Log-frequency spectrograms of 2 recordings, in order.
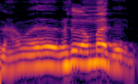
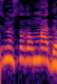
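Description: First: Halting, slurred dad voice; befuddled father. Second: Said in the usual way. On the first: Acted. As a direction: fumble it like a not-quite-there dad. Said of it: "Ο πατέρας λίγο, ξέρεις". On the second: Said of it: "λέει ο πατέρας".

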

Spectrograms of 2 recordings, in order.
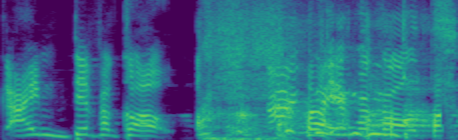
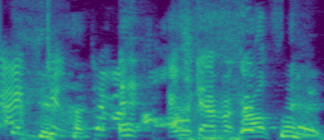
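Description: First: Lightly voiced tearful Sally; a hint of crying Sally, slowed and drawn out; mimicking a weepy movie heroine; Sally Albright impression. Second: Light mock-tearful line reading; a touch of Sally's tearful whine; Sally Albright impression. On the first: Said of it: "she's crying and she's like". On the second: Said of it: "such a good line delivery".

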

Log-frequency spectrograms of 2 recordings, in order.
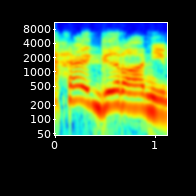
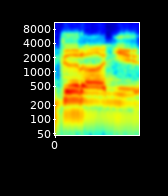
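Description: First: Laughing. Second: Said in the usual way. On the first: Real, not acted.

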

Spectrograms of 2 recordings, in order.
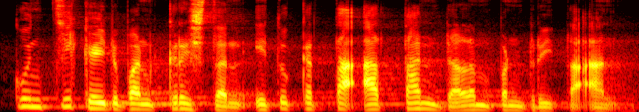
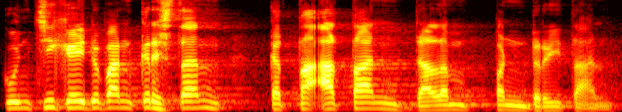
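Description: First: Said in the usual way. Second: "kehidupan" and "ketaatan" pressed harder; the key line driven home; repeated with emphasis. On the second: Shown as a demonstration. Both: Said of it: "Saya ulangi".

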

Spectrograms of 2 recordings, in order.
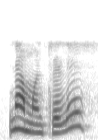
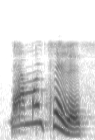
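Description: First: Asks "Ne-am înțeles?" with a rising question tune; checking the deal, voice going up at the end. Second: Says "Ne-am înțeles." higher, with a firm falling tune; affirming. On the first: Priest asks to seal the deal. (întrebare cu ton urcător: „Ne-am înțeles?”) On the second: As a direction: seals the deal with a confident drop. Lad answers to seal the deal. (afirmație hotărâtă, cu ton coborâtor: „Ne-am înțeles.”) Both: Acted.

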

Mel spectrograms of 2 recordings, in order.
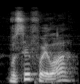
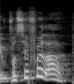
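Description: First: "Você foi lá?" asked as a question, tune rising at the end; question intonation. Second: "Você foi lá" stated, pitched high then falling at the end; firm falling tune on "Você foi lá"; statement intonation. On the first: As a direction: lift the pitch on "lá" to ask. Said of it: "quando a gente faz uma pergunta". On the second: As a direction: peak on "foi", drop on "lá". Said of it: "É diferente de". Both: Shown as a demonstration.

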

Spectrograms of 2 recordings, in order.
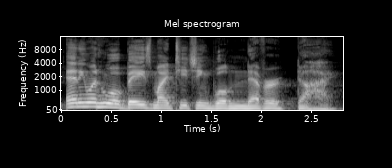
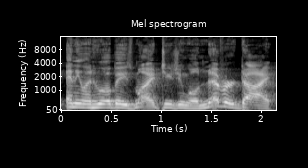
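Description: First: Measured, weighty declaration; calm, authoritative scripture reading; solemn promise. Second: Higher-pitched, challenging quote; mildly mocking echo of a claim; incredulous quoting. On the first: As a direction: state it as a sure promise. Jesus solemnly promises the crowd. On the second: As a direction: throw the claim back in disbelief. Crowd throws his words back. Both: A narrator's reading.

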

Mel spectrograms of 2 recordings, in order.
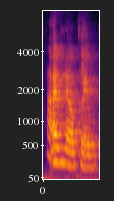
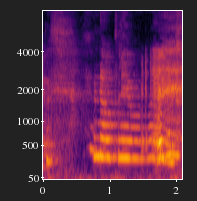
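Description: First: Said in the usual way. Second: Very slow, higher, softer; a drawn, dreamy echo of the line; slow drawn-out repeat. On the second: Real, not acted. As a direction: stretch every word out.

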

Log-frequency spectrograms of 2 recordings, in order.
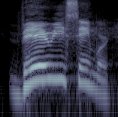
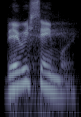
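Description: First: Very hit a little higher and louder; stress on Very. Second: Said in the usual way. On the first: Shown as a demonstration. Preacher repeats his point, pressing on Very. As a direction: lean on the word Very.

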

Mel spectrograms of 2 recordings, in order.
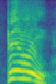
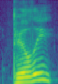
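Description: First: High, loud shout of a name; excited cry. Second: Higher, questioning call; tentative question. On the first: Tony recognising the real Billy, crying out high and loud. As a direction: call out to your long-lost friend. Hero recognises his friend. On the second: Tony facing a cat that may be his friend, questioning. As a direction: ask the name as if unsure. Hero unsure cat is Billy. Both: Retold or imitated.

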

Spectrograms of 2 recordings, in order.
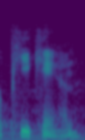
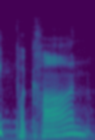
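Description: First: Pecan said "PEE-can", stress on the first syllable. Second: Pecan said "puh-KAHN", stress on the second syllable. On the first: Preacher polling the congregation on pecan, said PEE-can. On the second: Preacher polling the congregation on pecan, said puh-KAHN. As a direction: say pecan with an open "kahn" ending. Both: Shown as a demonstration. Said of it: "do you say pecan or pecan".

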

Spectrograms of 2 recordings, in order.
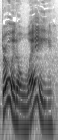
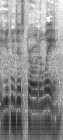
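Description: First: Disbelieving, with pitch leaping up and down; incredulous echo. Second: Casual dismissal. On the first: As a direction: repeat it back in shocked disbelief. Shocked echo of friend's words. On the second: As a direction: toss it out casually, like it is nothing. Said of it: "She's like". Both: Retold or imitated.

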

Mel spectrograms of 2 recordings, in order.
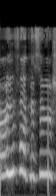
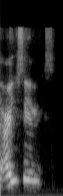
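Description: First: Very high and louder "Are you fucking serious?"; shrieking at poison control in stunned relief; outraged disbelief. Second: High, startled "Are you serious?"; high-pitched stunned question to the poison control lady; shocked disbelief. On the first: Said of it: "I was like". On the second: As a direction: ask it in sudden shocked surprise. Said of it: "I said". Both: Retold or imitated.

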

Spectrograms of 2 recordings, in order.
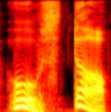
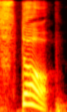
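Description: First: Drawn-out, softened mock objection; changed-mind protest. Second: Retold shout. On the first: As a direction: imitate her suddenly not minding at all. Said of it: "puts her glasses on". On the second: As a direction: imitate a woman shouting in alarm. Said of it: "she shouts".

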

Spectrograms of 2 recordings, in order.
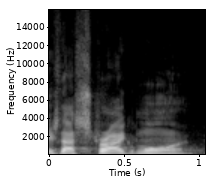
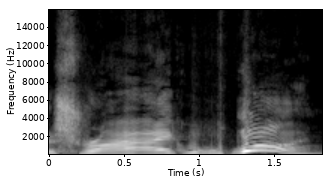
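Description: First: Said in the usual way. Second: Drawn-out umpire call. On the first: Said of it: "they wouldn't just say". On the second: Shown as a demonstration. The pastor mimicking a crazy umpire: drawn-out strike call. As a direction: stretch it out like a showy umpire. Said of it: "they'd wait and they go".

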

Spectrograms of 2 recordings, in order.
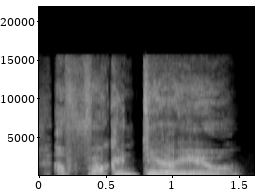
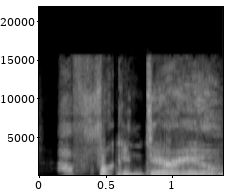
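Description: First: Slow, louder mock indignation; drawn-out sarcastic outrage. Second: Lower, mock-indignant; sarcastic outrage. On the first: Vlogger mocking offended critics, slow sarcastic outrage. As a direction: stretch it out in fake horror. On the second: Vlogger mocking offended critics, sarcastic outrage. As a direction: fake horror, dripping sarcasm. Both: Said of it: "I'm being extremely sarcastic here".

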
